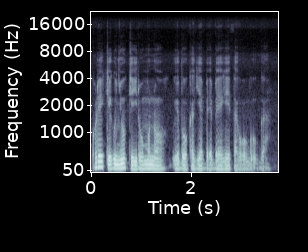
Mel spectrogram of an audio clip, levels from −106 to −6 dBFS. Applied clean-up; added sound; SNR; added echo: none; none; none; none.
